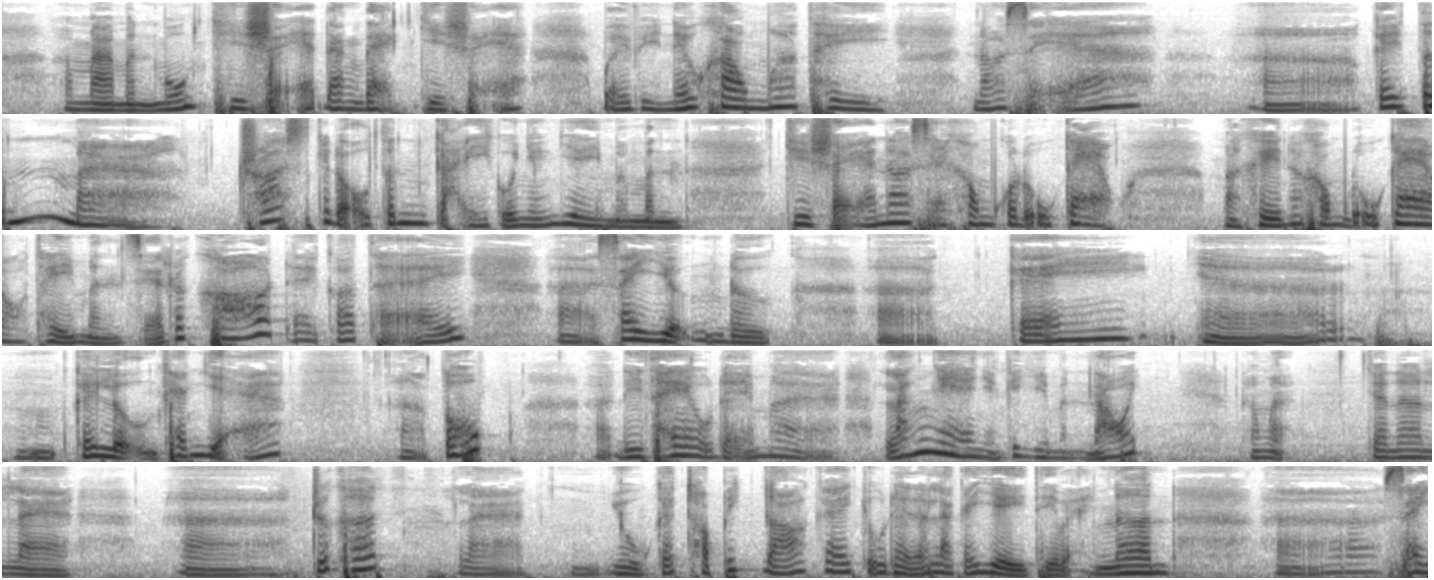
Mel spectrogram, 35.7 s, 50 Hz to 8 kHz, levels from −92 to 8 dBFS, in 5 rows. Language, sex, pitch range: Vietnamese, female, 145-210 Hz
